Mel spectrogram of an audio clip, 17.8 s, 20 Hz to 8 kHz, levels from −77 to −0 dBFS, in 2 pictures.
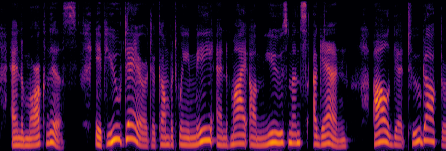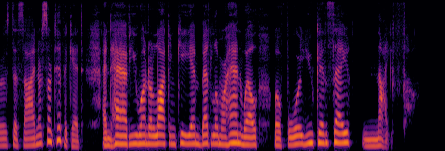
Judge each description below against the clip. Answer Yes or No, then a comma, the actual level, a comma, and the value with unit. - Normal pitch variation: Yes, average, 4.7 semitones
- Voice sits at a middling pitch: Yes, medium, 165 Hz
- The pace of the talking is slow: Yes, slow, 130 wpm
